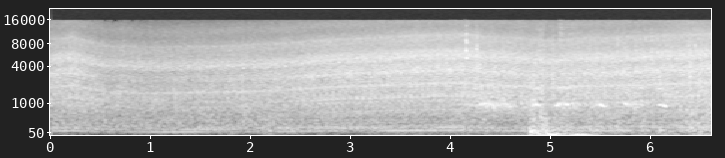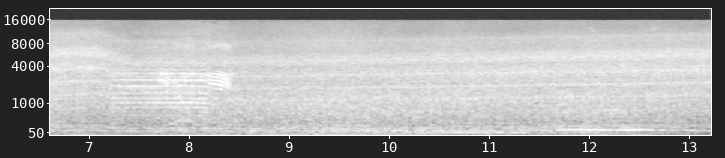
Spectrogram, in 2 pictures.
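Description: A truck engine rumbles steadily as it drives along a road.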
